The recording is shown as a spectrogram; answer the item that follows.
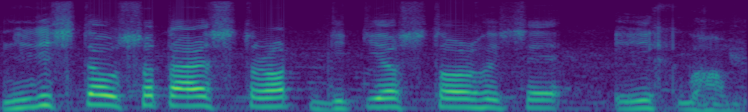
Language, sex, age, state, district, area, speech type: Assamese, male, 60+, Assam, Dibrugarh, rural, read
